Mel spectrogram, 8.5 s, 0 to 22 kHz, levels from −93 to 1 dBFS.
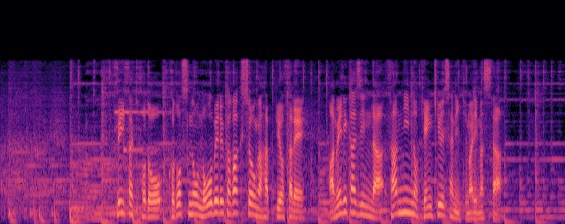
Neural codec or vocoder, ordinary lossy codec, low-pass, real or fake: autoencoder, 48 kHz, 128 numbers a frame, DAC-VAE, trained on Japanese speech; none; 7.2 kHz; fake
